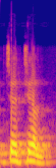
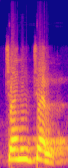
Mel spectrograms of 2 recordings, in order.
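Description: First: The first syllable has no nasal hum before 'ch'. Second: The first syllable has a nasal hum before 'ch'. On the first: The speaker calls it wrong. "आता हे जर अनुस्वार काढलं तर चचल होईल फक्त" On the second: The speaker calls it right. "चंचल या शब्दावरती बघा"

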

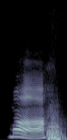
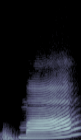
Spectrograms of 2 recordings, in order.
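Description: First: The pitch dips low and then rises. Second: The pitch rises from mid to high. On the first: "sekarang yang nada ketiga. Dia kayak gini" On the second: "nada kedua kayak naik"

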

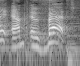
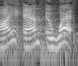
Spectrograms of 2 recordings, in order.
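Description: First: Vet starts with a clear V sound. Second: Vet starts with a W-like sound. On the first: The speaker is a veterinarian. The speaker calls it right. "เสียงตัว, V" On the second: The speaker is saying they are wet. The speaker calls it wrong. "กลายไปว่าฉันน่ะเปียกแล้ว"

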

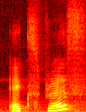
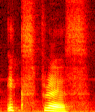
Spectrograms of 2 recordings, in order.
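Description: First: The stress falls on the first syllable. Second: The stress falls on the second syllable. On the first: It is a noun. "express as a noun" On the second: It is a verb. "express as a verb"

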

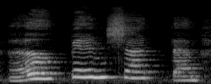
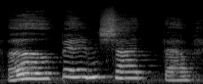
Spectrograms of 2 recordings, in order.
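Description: The two takes are said the same way.

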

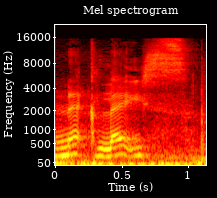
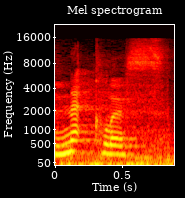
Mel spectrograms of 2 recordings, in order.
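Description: First: The second syllable sounds like the word lace. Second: The second syllable is reduced and short. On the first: This is how a friend says it. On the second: This is the usual way to say it.

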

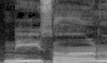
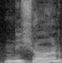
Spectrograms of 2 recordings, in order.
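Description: First: The middle consonant is a plain s sound. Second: The middle consonant is an sh sound. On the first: The speaker calls it right. "ਇਹ ਸੱਸੇ ਨਾਲ ਹੀ ਉਚਾਰਨ ਕਰਨਾ ਹੈ" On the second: The speaker calls it wrong. "ਬਹੁਤੀ ਕਰਕੇ ਨਿਸ਼ਾਨ ਪੜ੍ਹਦੇ ਨੇ"

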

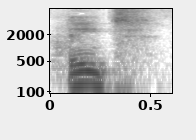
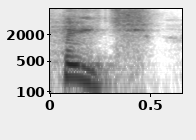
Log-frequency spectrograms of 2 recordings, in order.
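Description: First: The letter name starts with a vowel sound. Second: The letter name starts with an h sound. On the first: "same in London" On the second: "it's supposed to be H. ... H-A-Y-T-C-H"

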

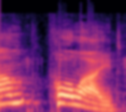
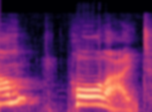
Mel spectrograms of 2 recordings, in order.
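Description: First: I am is shortened into one syllable. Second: I am is shortened into one syllable.

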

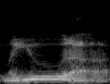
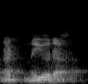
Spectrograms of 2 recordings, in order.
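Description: First: A vowel in the word is held long. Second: The vowel in the word is said short. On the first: The speaker calls it right. "Read properly" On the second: The speaker calls it wrong.

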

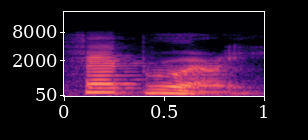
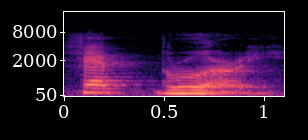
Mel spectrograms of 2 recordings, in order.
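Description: The two takes are said the same way.

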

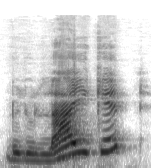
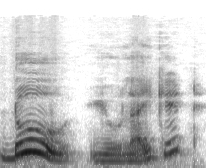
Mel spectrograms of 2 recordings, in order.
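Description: First: The word 'like' is stressed. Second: The word 'do' is stressed. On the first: "In sentence number three, like is pronounced loudly" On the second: "Here, do is pronounced loudly"

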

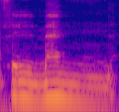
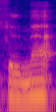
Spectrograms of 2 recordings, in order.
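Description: First: The word ends in a vowel plus n. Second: The word ends in a bare vowel. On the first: The speaker calls it right. "sondern Filmen" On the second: The speaker calls it wrong. "dann ist es nicht Filmer"

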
